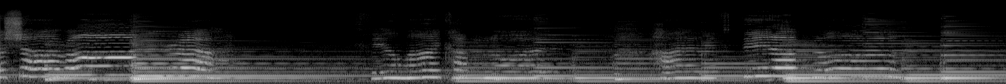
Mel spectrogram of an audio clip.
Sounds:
music

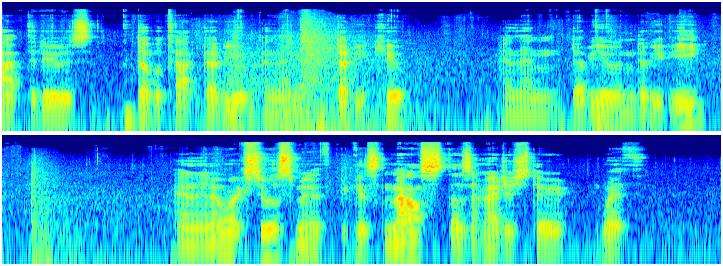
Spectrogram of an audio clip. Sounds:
speech

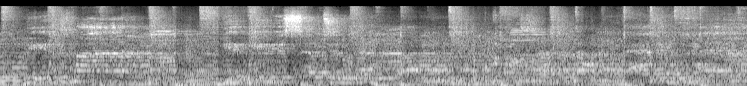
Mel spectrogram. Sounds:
music

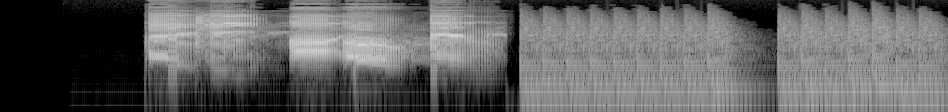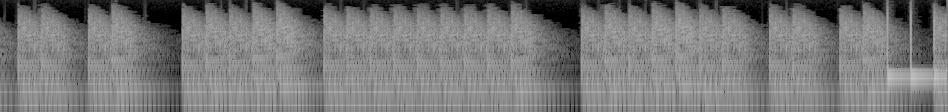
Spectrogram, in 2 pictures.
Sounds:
electronic music, speech, music, techno

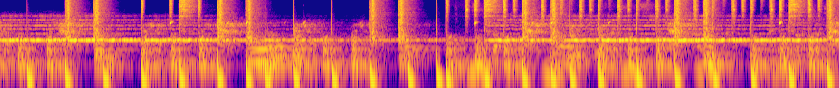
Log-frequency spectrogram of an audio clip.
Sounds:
music, electronica, sampler

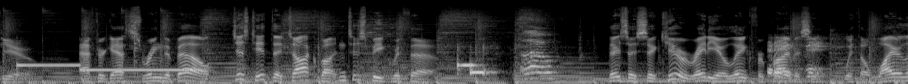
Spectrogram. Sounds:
doorbell, speech, music

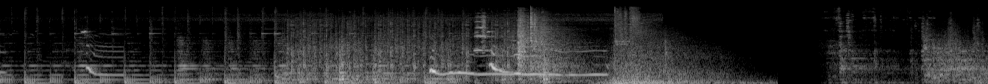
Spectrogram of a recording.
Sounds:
bow-wow, music

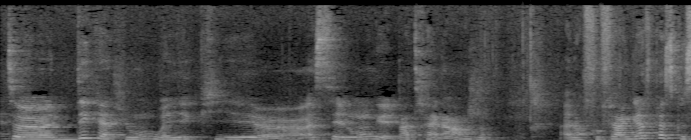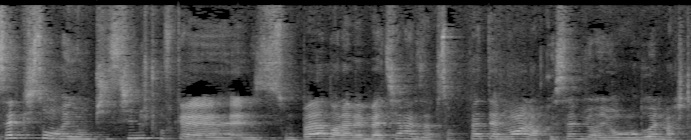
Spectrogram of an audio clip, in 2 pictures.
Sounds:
speech

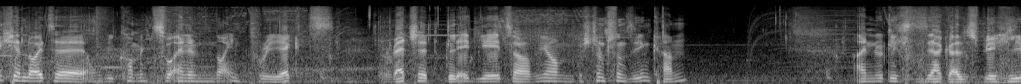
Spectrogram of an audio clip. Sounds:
speech

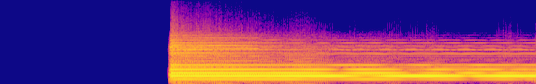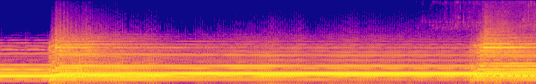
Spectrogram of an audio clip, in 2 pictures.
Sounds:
music, reverberation

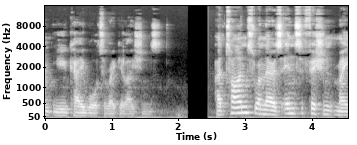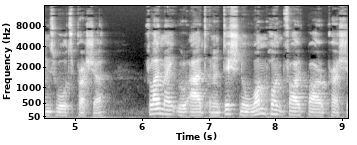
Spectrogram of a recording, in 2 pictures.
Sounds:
speech

